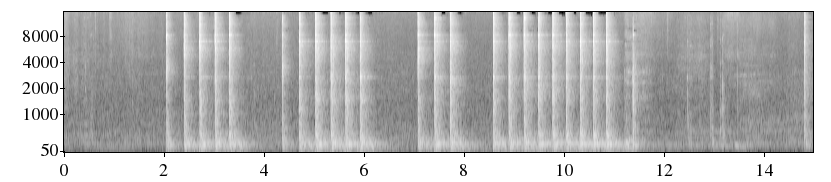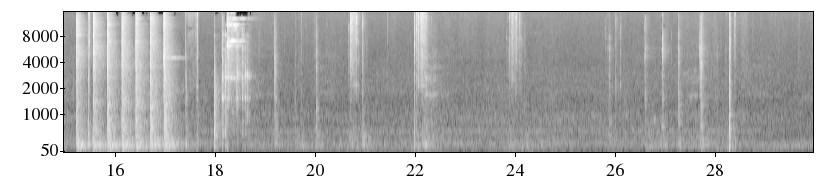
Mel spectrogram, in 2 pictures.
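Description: Steel hammer hitting a jaw puller clamped on a stuck Dana 44 front-axle stub shaft, to shock it loose. Metallic blows come in rapid volleys of several a second with short pauses between, then thin out into single, lighter strikes in the second half.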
